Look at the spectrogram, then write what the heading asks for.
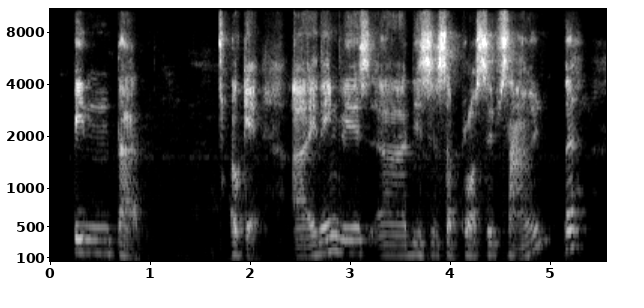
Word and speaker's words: pintar: Pintar. Pintar. Okay, in English, this is a plosive sound, but in bahasa Indonesia there is no plosive sound, so it's we pronounce this as regular sound.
